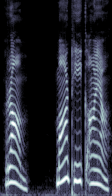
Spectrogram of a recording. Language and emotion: Sindhi, neutral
